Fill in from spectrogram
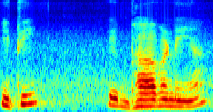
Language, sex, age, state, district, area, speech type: Sanskrit, female, 60+, Andhra Pradesh, Chittoor, urban, spontaneous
